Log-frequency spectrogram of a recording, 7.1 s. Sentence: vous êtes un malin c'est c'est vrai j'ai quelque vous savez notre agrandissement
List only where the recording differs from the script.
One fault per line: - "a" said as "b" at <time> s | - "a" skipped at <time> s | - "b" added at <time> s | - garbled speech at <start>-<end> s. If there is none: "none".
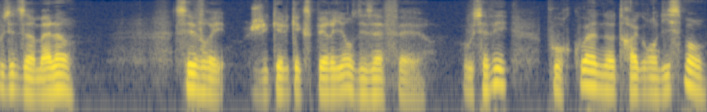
- "c'est" skipped at 1.9 s
- "expérience des affaires" added at 3.0 s
- "pourquoi" added at 5.5 s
